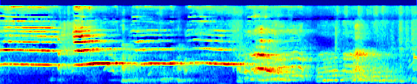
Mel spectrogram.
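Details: Three-week-old Alaskan Malamute puppies give a long, steady, high whine, followed by softer overlapping squeaks and whimpers.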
